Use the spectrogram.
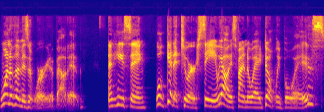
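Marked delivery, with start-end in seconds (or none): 3.1-6.5 put-on old New York mobster accent, drawn-out "boys". Voicing the one unworried member of an arguing group, in an old mobster New York accent. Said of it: "In a classic old mobster New York accent".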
